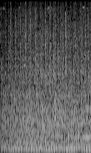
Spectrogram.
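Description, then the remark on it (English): An orange crawler tractor, Terence, clanks and rattles its caterpillar tracks in a steady, continuous mechanical clatter over a low droning engine rumble, fairly loud throughout with no voices. “Terence is an orange crawler tractor who has caterpillar tracks instead of wheels.”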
